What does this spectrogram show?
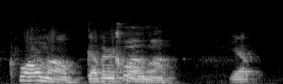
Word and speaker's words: Cuomo: what let's start with now how do you pronounce this other than kuhmo Cuomo Governor Cuomo yep not the word I'm thinking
